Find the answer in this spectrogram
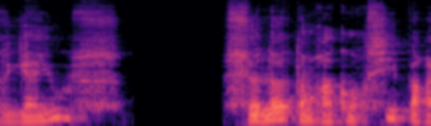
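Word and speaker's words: Gaius: et on l'a atteint le prénom qui se prononce gaillous se note en raccourci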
